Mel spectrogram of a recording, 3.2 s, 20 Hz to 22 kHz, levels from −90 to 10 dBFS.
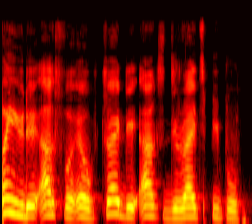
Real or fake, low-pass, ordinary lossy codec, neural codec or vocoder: real; 14.4 kHz; none; none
